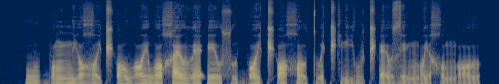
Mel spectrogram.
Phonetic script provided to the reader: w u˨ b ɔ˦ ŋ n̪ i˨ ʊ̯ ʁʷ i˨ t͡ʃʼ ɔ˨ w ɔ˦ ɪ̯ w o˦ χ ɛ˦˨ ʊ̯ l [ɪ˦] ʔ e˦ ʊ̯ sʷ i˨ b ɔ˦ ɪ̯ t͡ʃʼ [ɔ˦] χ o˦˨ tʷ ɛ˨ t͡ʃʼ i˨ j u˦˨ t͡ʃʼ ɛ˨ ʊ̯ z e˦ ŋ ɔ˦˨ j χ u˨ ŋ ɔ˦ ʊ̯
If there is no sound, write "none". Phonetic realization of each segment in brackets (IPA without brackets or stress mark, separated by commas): ɛ˦, ɔ˦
